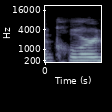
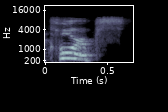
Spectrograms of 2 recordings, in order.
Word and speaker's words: Corps: A core degree, not corpse, but core degree.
